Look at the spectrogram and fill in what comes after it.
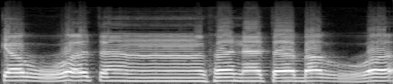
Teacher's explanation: रो ज़बर की वजह से पूर पढ़ा जाएगा। तनवीन के बाद हुरूफ इख्फा का फा इख्फा हकीकी होगा।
